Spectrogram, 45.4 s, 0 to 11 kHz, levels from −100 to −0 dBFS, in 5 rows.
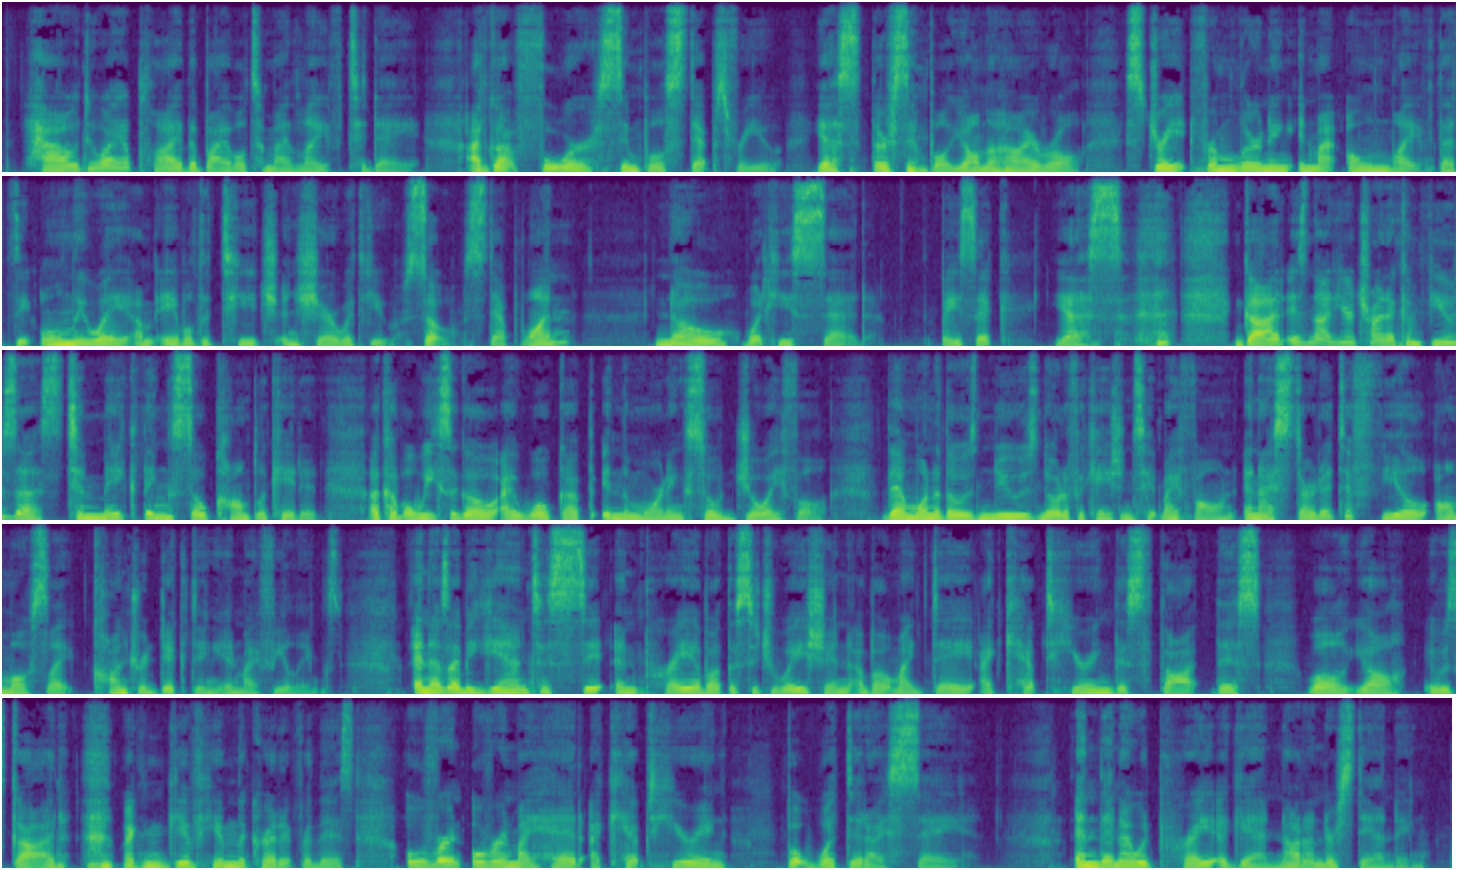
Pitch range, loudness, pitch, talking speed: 180-225 Hz, -22 LUFS, 195 Hz, 200 wpm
